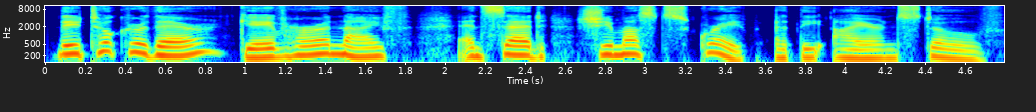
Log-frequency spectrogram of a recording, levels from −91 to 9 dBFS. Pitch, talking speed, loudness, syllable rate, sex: 195 Hz, 215 wpm, -18 LUFS, 5.3 syllables/s, female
